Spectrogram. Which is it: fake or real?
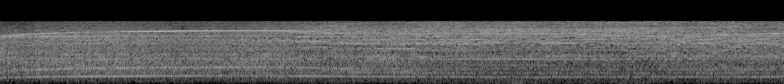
real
